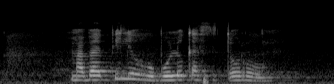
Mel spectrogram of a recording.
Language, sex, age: Southern Sotho, female, 18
